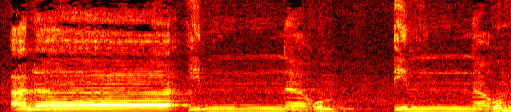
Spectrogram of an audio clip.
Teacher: innahum digunahkan ada ghunah Nun di sini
